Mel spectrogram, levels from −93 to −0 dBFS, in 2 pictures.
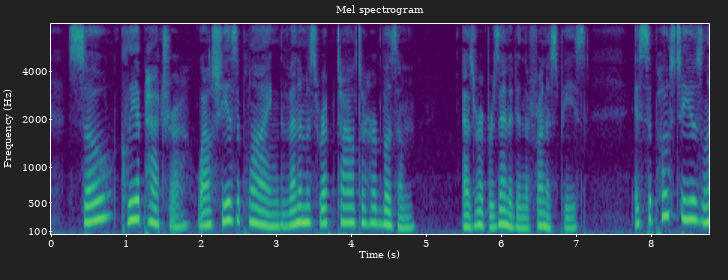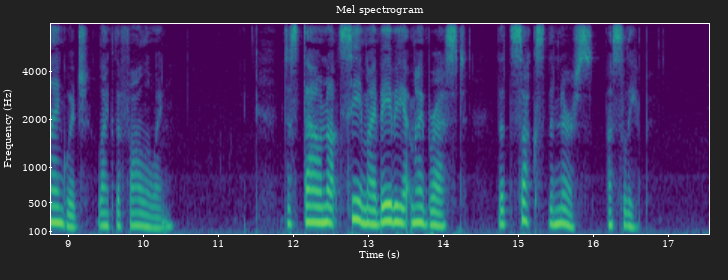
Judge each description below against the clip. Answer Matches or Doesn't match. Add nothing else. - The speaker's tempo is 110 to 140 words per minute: Matches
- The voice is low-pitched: Doesn't match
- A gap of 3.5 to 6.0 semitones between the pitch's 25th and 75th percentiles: Matches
